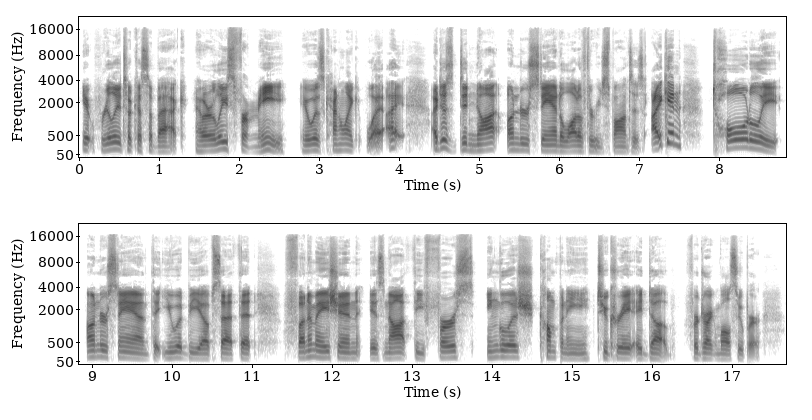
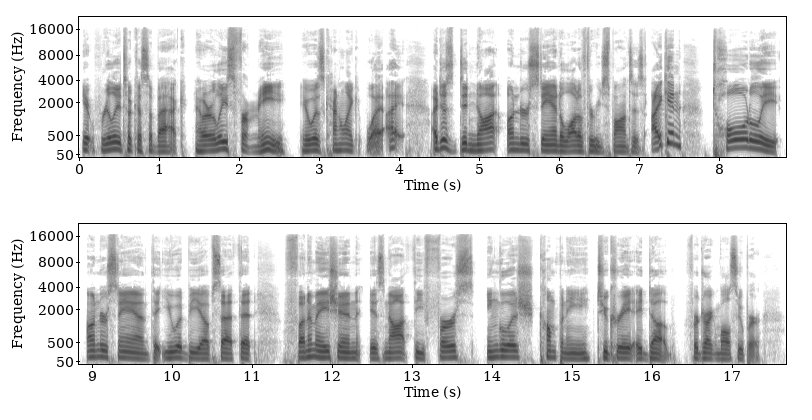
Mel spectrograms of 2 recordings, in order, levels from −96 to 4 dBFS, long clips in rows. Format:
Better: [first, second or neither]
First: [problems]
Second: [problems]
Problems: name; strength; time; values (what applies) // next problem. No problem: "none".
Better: second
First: thin; very; fading below 650 Hz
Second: none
